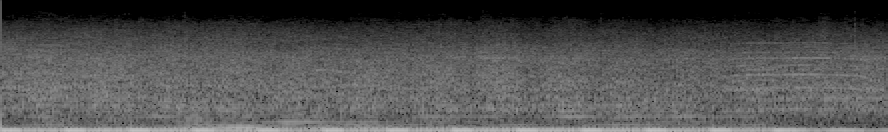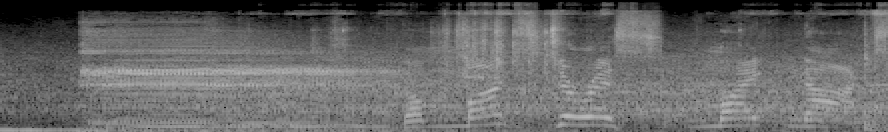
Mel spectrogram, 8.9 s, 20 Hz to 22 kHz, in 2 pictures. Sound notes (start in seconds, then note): 4.8 chamber buzzes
